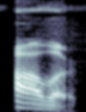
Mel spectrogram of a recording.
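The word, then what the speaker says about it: hour: अब इसे ह नहीं पढ़ेंगे। एच से ह होता है। इसे पढ़ेंगे आवर। क्योंकि ओ से पहले आया हुआ एच साइलेंट होता है।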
